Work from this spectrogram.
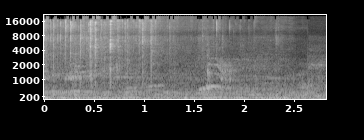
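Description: Food frying in a pan for an egg and peas curry, a steady close sizzle that carries under a few light clinks and someone speaking.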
